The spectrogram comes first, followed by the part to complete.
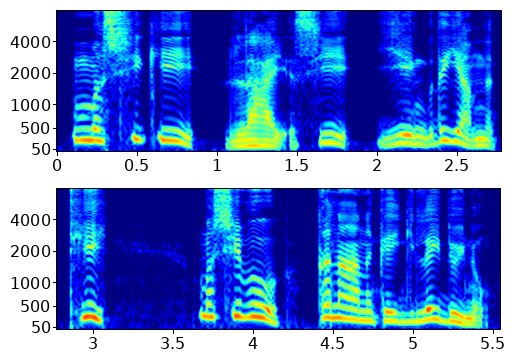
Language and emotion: Manipuri, disgusted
